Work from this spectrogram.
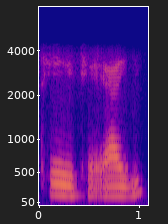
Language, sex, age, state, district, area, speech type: Hindi, female, 30-45, Uttar Pradesh, Azamgarh, rural, conversation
